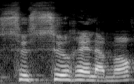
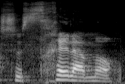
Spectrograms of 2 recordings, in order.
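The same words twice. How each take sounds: First: The 'e' in 'serait' is fully pronounced. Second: The 'e' in 'serait' is dropped. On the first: "Au lieu de" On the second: "on avale le « e » du « serait »"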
